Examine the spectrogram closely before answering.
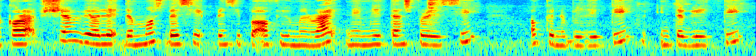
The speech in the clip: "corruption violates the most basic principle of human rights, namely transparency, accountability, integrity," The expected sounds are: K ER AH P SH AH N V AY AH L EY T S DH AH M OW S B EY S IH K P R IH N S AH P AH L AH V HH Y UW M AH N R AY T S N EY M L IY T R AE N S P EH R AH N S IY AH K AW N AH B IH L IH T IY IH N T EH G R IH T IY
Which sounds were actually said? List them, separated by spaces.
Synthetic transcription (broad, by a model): K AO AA P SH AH N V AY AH L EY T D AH M OW S B EY S IH K P R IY N S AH P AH L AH F HH Y UW M AH N R AY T N EY M L IY T R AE N S P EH R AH N S IY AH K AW N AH B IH L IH T IY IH N T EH G R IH T IY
